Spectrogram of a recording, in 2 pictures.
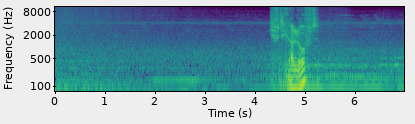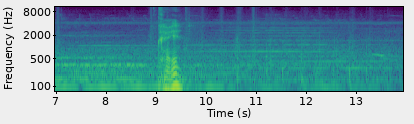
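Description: Footsteps rustle through dry grass and then tread on stone paving.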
